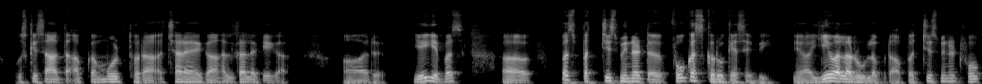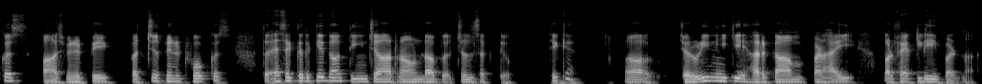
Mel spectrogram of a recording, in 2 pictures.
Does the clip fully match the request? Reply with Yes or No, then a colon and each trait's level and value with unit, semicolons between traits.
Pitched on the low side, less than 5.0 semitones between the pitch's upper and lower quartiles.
No: low, 110 Hz; average, 5.3 semitones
